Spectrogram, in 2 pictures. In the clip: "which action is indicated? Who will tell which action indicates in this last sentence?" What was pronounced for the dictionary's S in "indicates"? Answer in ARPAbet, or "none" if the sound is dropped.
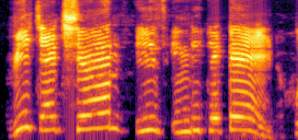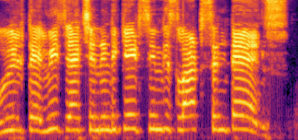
S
